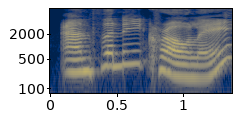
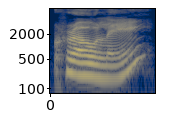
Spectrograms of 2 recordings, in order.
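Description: First: Loud call leaning on Anthony, rising at the end; hailing him down the sidewalk; louder calling out. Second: Loud call across the street with a rising question; called out, a bit unsure; calling out a name. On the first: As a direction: shout the full name, eager. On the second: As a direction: shout his name to catch him. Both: A narrator's reading. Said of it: "shouted his name".

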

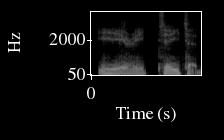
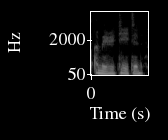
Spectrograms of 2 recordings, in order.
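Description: First: IRRITATED drawn out very slowly, low and soft; mock-grave, syllable-by-syllable "irritated"; gravely irritated. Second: IRRITATED said low and soft, tossed off; "irritated" in a quick, low, quiet fall; mildly irritated. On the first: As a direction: stretch each syllable of "irritated" in a hushed, low voice. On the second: Retold or imitated. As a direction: play down "irritated" as a small annoyance. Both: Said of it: "the intensity of what you're saying".

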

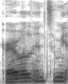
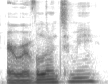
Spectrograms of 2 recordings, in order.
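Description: First: High, giggling question; laughing at own pronunciation. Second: Said in the usual way. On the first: Real, not acted. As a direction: laugh through the word irrelevant. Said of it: "I don't know how to fucking say that word". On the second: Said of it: "Is that, is there a word?".

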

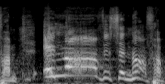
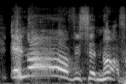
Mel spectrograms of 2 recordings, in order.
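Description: First: Slow, heavy, emphatic repeat; slow, drawn-out declaration. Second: High, loud preacher's shout; shouted declaration. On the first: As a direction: drag each word out firmly. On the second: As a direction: shout it out at the enemy. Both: Acted. Warfare prayer, repeated declaration.

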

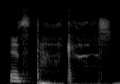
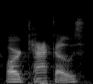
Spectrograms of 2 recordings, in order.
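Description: First: "tacos" whispered high and slow. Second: "tacos" said TACK-ohs; "tacos" with flat a. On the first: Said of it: "enunciate, Rambo". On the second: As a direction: say "tacos" with the a of cat. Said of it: "if you wanna be". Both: Shown as a demonstration.

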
